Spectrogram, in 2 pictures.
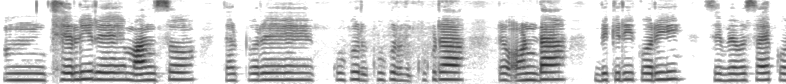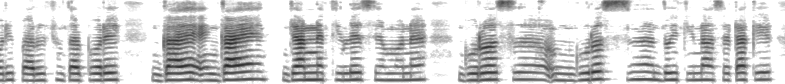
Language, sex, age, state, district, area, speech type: Odia, female, 45-60, Odisha, Kalahandi, rural, spontaneous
